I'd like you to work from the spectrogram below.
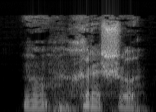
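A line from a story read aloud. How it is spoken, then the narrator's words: Gloomy. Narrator (Russian): мрачно проговорил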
